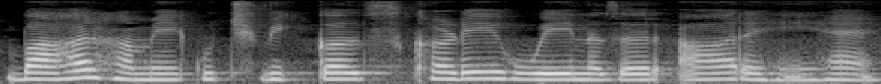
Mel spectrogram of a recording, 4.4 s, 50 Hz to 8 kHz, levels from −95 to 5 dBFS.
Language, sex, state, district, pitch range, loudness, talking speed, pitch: Hindi, male, Punjab, Fazilka, 210-230 Hz, -16 LUFS, 135 wpm, 220 Hz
